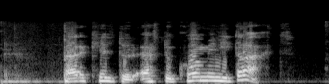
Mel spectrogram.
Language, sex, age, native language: Icelandic, male, 60-69, Icelandic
